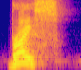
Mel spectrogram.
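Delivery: high, loud call across the room; shouted name. A narrator's reading. Dad calling Bryce from his desk, loud shout. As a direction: snap his name to get his attention. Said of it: "my dad shouted from his desk".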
